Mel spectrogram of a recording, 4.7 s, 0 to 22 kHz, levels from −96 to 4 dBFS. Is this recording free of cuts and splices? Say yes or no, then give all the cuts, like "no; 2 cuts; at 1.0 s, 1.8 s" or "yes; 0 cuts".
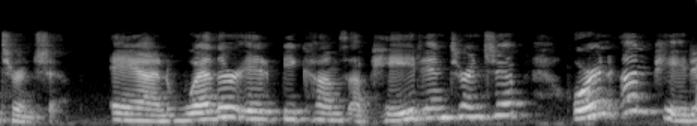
yes; 0 cuts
